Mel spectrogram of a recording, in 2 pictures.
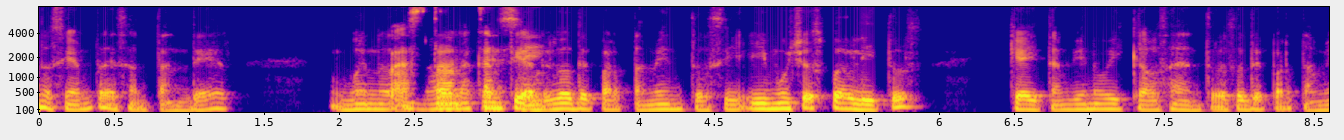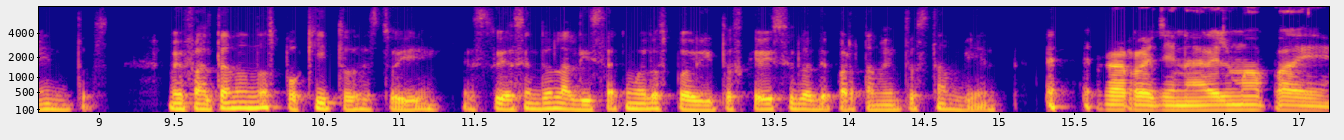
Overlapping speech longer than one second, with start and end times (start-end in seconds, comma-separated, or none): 2.2-3.4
